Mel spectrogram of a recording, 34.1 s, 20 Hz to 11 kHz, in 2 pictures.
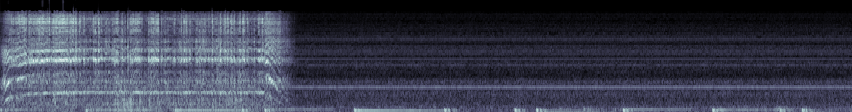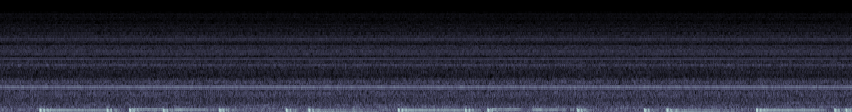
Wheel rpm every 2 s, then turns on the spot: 140, 160, 120, 0, 0, 0, 0, 0, 0, 0, 0, 0, 0, 0, 0, 0, 0.
none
